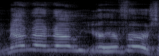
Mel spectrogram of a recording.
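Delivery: high insistent no, no, no; polite insisting. Retold or imitated. Couple at the ramp insisting he go first. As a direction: press him to go first, politely. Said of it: "They're like".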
